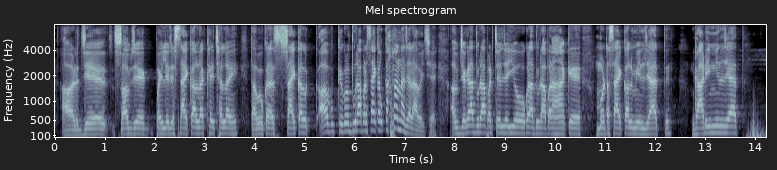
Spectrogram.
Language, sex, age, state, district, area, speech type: Maithili, male, 18-30, Bihar, Samastipur, rural, spontaneous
